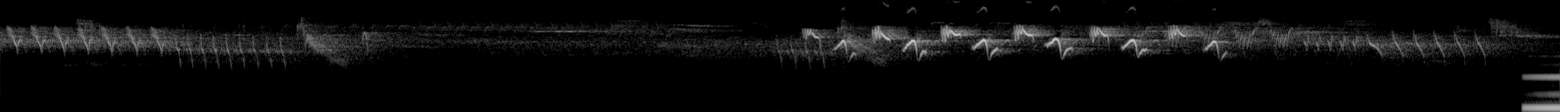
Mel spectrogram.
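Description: Small songbirds chirping and trilling in high, rapid notes, quieter for a moment about two seconds in, then louder with quick repeated chirps from about four seconds in.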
